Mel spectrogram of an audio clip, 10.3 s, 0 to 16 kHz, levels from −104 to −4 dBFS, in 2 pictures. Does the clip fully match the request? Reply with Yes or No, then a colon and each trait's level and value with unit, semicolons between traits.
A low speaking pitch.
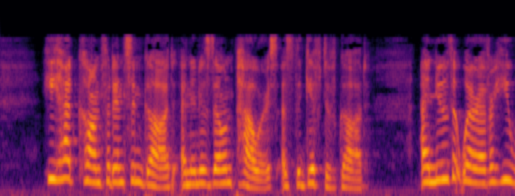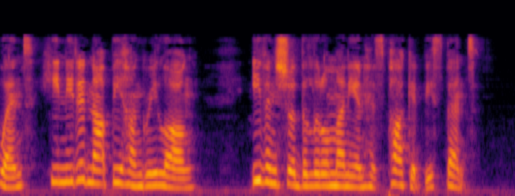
No: high, 235 Hz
